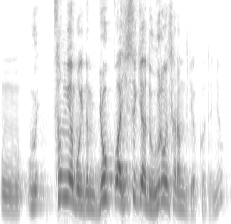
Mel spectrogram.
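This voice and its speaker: A male pastor preaching a sermon in an animated way, acting out prayers and mocking voices as he goes. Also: on the high side, quick pace, husky.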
